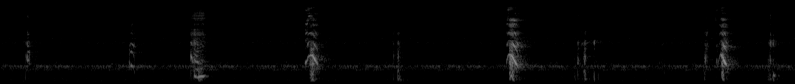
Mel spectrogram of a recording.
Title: 2:30 AM.... Those darn hiccups. Believe it or not, they are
